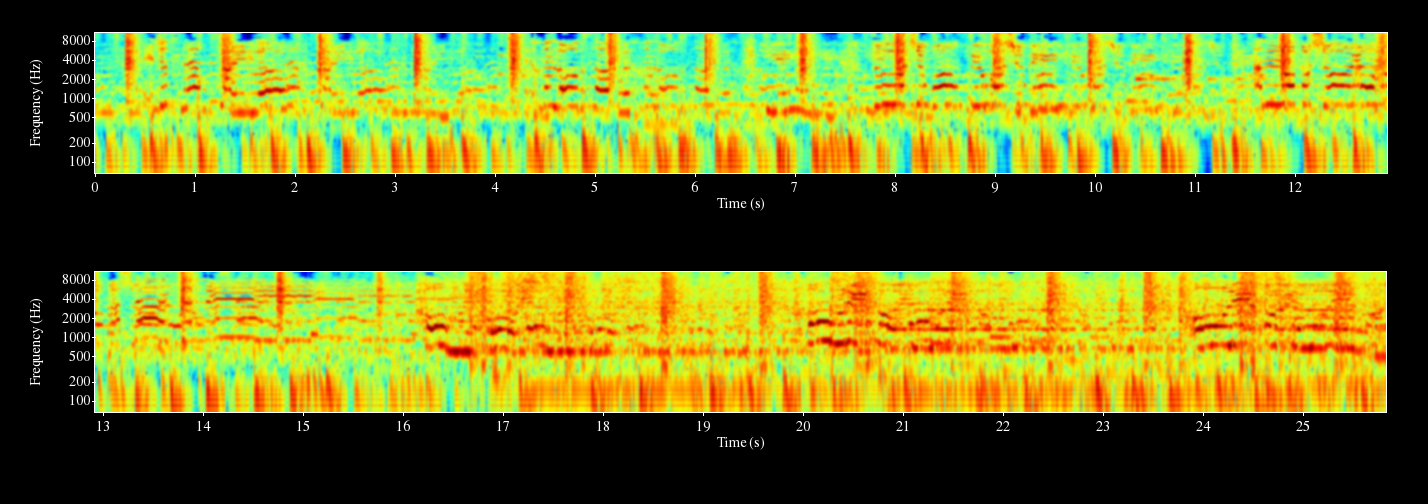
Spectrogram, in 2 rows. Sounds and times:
Music: 0.0s - 25.8s.

